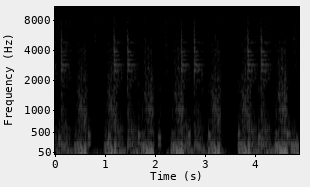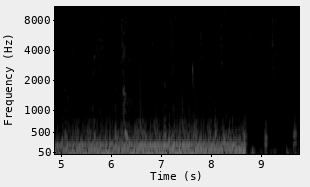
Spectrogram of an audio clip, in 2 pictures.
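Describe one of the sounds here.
Quick footsteps slap on stone.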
